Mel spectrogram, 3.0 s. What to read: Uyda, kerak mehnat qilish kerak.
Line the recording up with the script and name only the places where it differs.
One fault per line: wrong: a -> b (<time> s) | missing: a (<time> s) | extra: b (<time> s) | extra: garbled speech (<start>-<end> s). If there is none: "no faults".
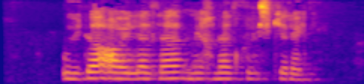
wrong: kerak -> oilada (0.9 s)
